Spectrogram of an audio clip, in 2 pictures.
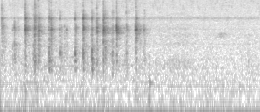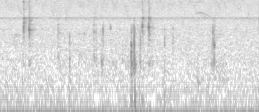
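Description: Computer keyboard typing while filling in the fields of a web form, a quick, light clatter of key presses in a burst near the start, then scattered single taps, close and quiet against a low steady background hum.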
